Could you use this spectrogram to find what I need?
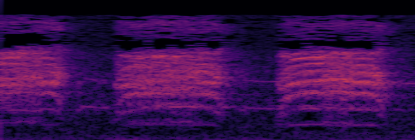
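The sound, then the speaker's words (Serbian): A flock of predatory crows cawing: three harsh, drawn-out caws, evenly spaced and of similar loudness, with short quiet gaps between them. “Bastinda ih opazi i pozva jato grabljivih vrana”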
